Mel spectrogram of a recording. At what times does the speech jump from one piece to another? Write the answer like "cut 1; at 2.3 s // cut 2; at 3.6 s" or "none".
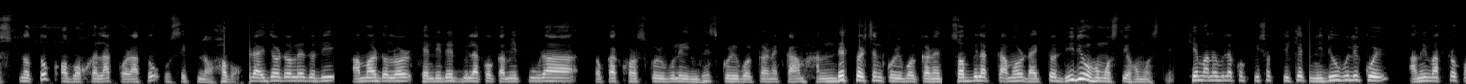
cut 1; at 2.5 s // cut 2; at 9.5 s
